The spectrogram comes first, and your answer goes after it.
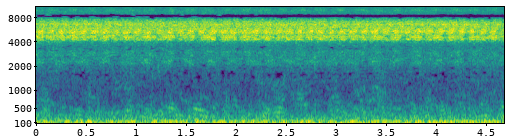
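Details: Continuous shrill hissing of cicadas at dusk on a steep seaside cliff at Cape Fiolent, Crimea, steady throughout, with low surf noise beneath.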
